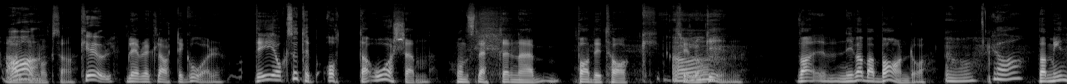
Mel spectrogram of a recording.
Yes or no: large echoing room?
no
